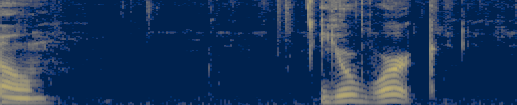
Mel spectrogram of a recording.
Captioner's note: speaking French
